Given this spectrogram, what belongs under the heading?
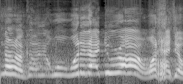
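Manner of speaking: high-pitched mock pleading; begging. Husband asking his wife what went wrong, high begging. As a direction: beg like a husband in trouble. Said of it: "We start going to the begging mode".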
